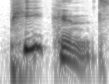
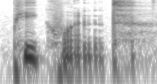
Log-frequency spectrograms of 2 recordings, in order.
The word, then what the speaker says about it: piquant: I mean, we were talking about the word piquant. You used it a couple of weeks ago. And I had always heard it pronounced piquant.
